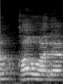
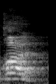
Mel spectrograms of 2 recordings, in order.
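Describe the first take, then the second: First: قول said as "qawala", with a sounded w; قول with the waw voweled, not turned into a long a; unchanged root form. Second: Said in the usual way. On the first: Shown as a demonstration. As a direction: say قول in three syllables, qa-wa-la. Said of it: "هذه غير فصيحة". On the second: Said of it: "هذه فصيحة".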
